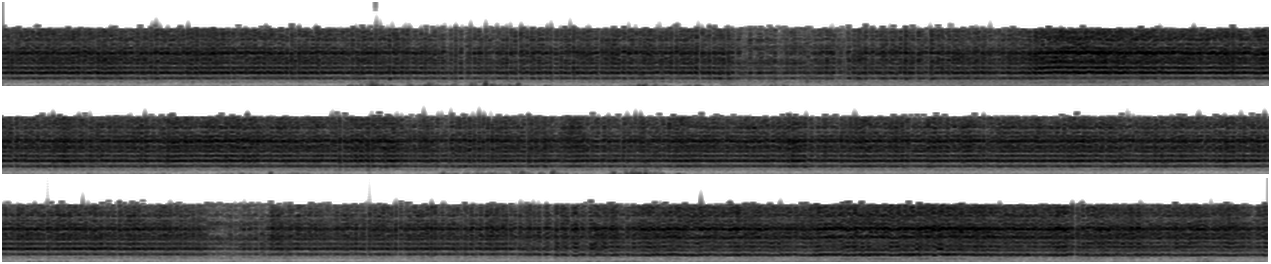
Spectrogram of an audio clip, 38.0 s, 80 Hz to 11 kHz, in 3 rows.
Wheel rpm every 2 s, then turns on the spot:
160, 160, 160, 160, 160, 160, 160, 160, 160, 160, 160, 160, 160, 160, 160, 150, 140, 140, 140.
none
